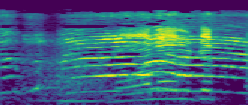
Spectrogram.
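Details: Young child crying: a sustained, wavering cry rising and falling in pitch.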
